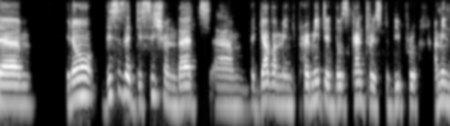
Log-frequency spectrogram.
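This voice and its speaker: A man's voice: on the high side, no echo, highs cut off. A young man from Malawi, an environmental activist, answering interview questions hesitantly, with many fillers and repeated words.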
